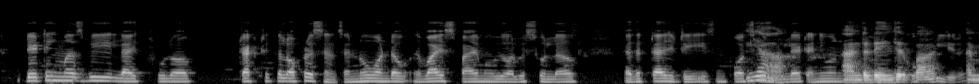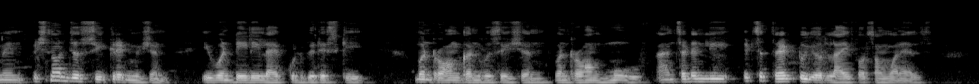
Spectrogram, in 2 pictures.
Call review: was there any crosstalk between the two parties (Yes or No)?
Yes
